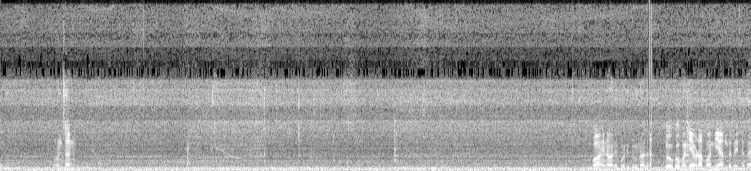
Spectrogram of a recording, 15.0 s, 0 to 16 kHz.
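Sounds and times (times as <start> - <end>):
diesel engine rumbling: 0.0 - 15.0
brief falling squeal: 4.2 - 5.2.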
